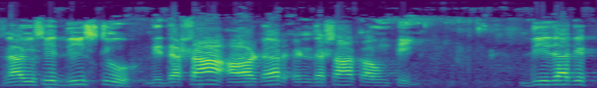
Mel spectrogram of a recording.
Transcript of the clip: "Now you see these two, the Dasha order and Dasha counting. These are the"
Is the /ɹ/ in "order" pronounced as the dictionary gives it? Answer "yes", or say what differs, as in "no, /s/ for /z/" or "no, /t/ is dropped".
yes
